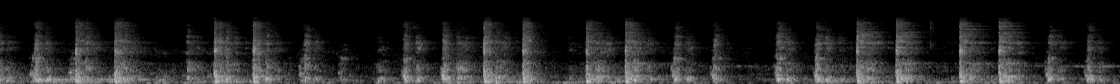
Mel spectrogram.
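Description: Lastochka (Siemens Desiro RUS) electric multiple unit rolling slowly through a station, its wheels clacking over rail joints and points in a run of sharp knocks, about three a second, over a faint steady tone.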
